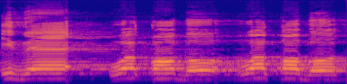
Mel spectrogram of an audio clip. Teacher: انشاءاللہ آگے اس کی مثالیں زیادہ آئیں گی، غاسقن، اذا کو ذال اوپر نیچے دانتوں کے درمیان یہ زبان کا نوک باریک سا نکال لینا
